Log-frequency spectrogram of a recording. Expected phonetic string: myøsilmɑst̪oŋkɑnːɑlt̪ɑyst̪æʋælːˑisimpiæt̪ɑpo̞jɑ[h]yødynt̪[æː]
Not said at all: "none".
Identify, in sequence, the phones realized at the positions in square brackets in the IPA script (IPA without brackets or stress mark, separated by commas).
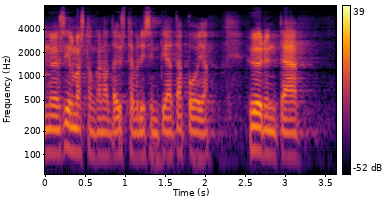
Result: h, æː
